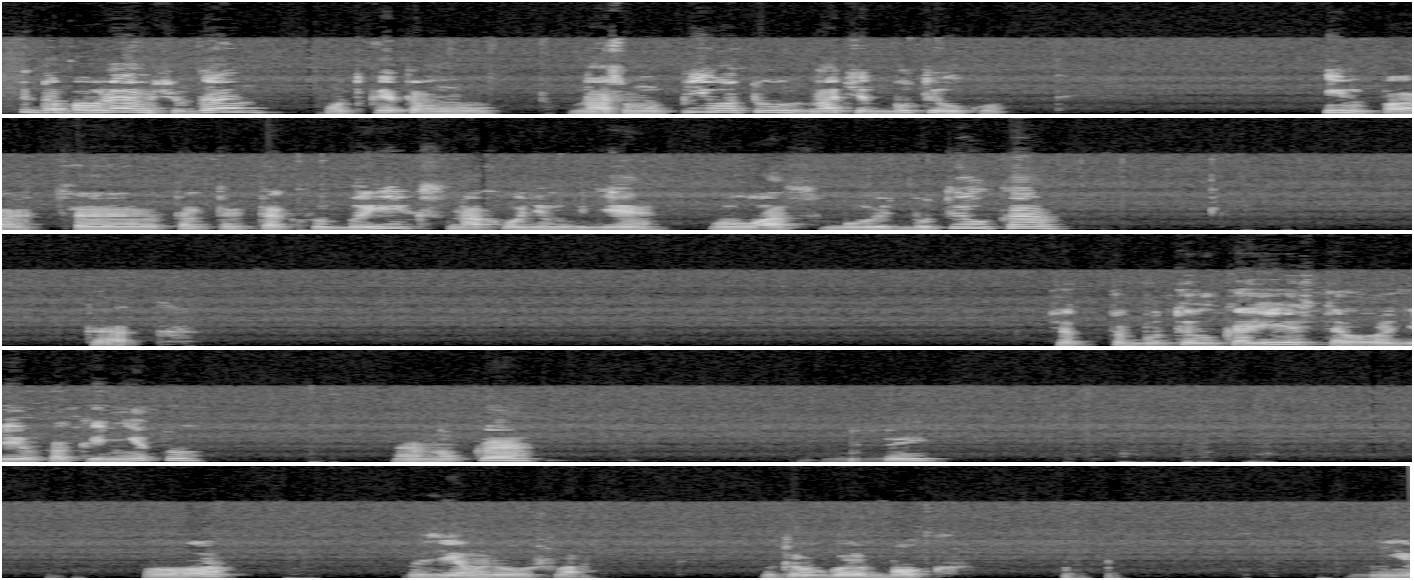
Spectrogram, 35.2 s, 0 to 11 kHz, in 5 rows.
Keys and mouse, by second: 0.4 shift+middle click, 4.7-8.9 drag, 25.2 g, 28.5 g, 31.4-32.9 middle drag, 33.7 g.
